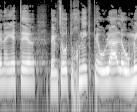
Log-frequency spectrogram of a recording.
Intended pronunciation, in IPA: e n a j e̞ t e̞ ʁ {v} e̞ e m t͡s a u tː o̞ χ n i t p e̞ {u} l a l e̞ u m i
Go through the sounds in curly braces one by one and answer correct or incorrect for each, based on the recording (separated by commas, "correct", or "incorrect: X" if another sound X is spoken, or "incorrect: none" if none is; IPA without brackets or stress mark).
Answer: incorrect: b, correct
